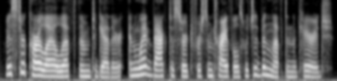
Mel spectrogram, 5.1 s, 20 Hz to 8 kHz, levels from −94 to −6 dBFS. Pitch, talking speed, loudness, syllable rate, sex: 215 Hz, 235 wpm, -20 LUFS, 5.7 syllables/s, female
